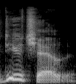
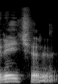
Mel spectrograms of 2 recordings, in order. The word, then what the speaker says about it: Ryuchell: And I can never say his name right, because his name is Ryuchell, but I always want to say Ryucheru, and it's a man, okay?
